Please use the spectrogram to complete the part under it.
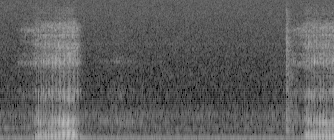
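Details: Debo, a four-year-old American Staffordshire Terrier/Pitbull, snoring while asleep close to a microphone outdoors. One long, harsh, rattling snore, then a quiet pause and a short click, then another heavy snore begins.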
